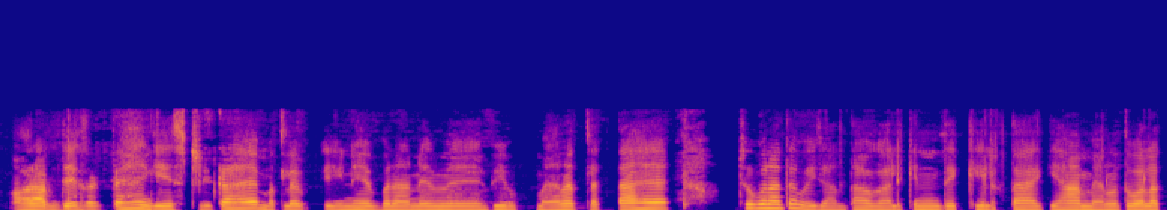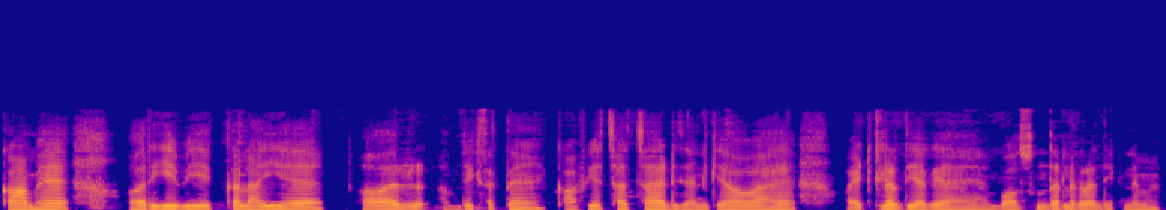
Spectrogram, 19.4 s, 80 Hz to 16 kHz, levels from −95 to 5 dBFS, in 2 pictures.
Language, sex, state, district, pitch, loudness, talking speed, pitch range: Hindi, female, Bihar, Darbhanga, 210 Hz, -21 LUFS, 195 wpm, 200-220 Hz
